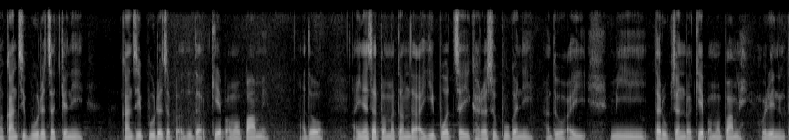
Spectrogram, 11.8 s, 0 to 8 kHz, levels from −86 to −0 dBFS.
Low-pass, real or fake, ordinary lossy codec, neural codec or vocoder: 7.2 kHz; real; none; none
